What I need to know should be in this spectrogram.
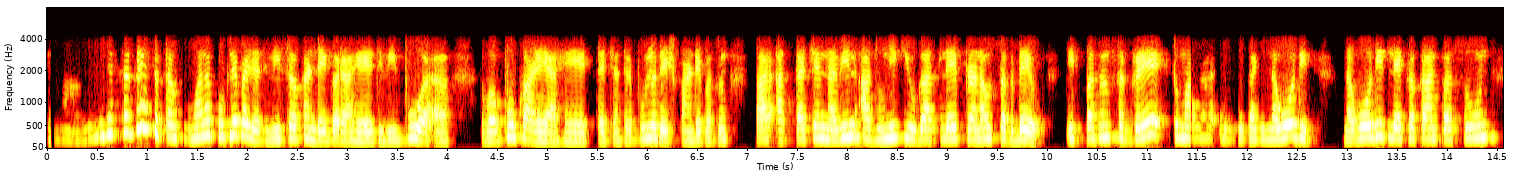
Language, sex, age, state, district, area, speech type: Marathi, female, 30-45, Maharashtra, Sangli, urban, conversation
